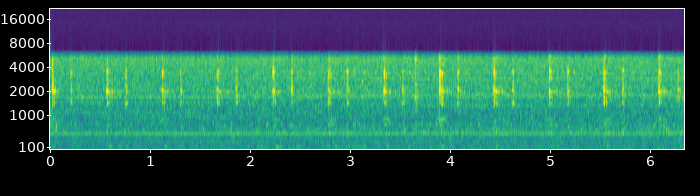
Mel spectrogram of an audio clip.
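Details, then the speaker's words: Homemade Stirling engine running at a little over 120 rpm on a cooling cup of hot water, linkage pivots made of JB Weld. It makes a sharp, even clunk in time with each stroke, about once per revolution, over a faint fluorescent lamp hum. "can you hear it it does make a clunking sound"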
